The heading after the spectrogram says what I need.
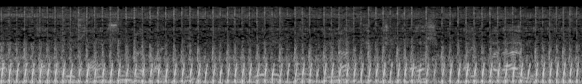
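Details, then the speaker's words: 100cc motorcycle after full engine overhaul with new piston and cylinder, running without silencer: crisp, rapid, evenly spaced exhaust pops, steady and unbroken; starts easily with light kick, normal idle. "आप देख सकते हैं कि bike से कैसी आवाज आ रही है। अब इसमें साइलेंसर लगाते हैं। आप बिना साइलेंसर के इसकी आवाज़ सुन रहे हैं, यह इतनी मधुर है, दोस्तों।"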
